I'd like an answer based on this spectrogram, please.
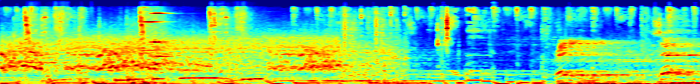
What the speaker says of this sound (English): I gotta figure out which ways I want to drift on these.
